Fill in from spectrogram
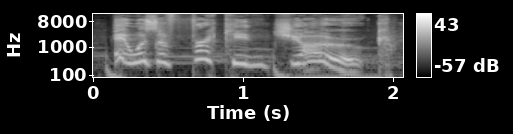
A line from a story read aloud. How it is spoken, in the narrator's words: she started screaming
